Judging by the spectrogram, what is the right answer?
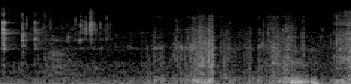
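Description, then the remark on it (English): Crisp crunching of someone chewing a mouthful of dry breakfast cereal, with irregular bites and crackles over a couple of seconds and no talking. “Wow, it's crunchy.”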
